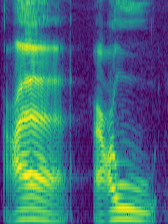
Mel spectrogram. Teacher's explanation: huruf Ain tidak masuk ke hidung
